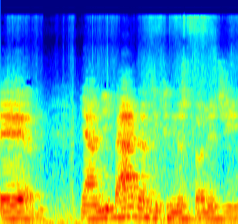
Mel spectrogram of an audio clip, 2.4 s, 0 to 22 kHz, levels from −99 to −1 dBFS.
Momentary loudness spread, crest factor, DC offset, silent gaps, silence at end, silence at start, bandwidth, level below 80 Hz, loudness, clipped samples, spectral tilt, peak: 9 LU; 16 dB; under 0.1%; none; 0 s; 0 s; 16.5 kHz; -36 dBFS; -17 LUFS; under 0.1%; -7 dB/octave; 0 dBFS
